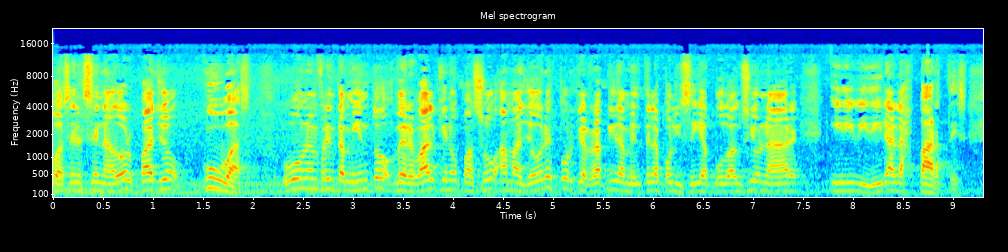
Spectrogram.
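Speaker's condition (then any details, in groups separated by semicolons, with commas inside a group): No condition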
